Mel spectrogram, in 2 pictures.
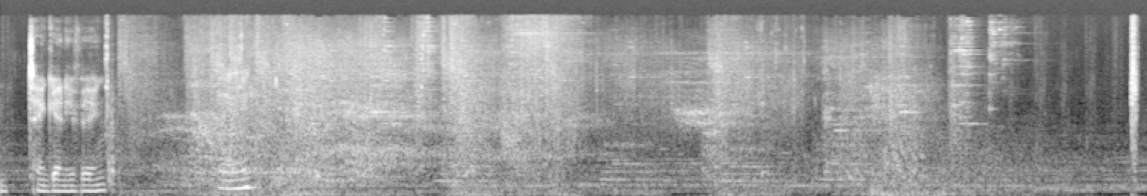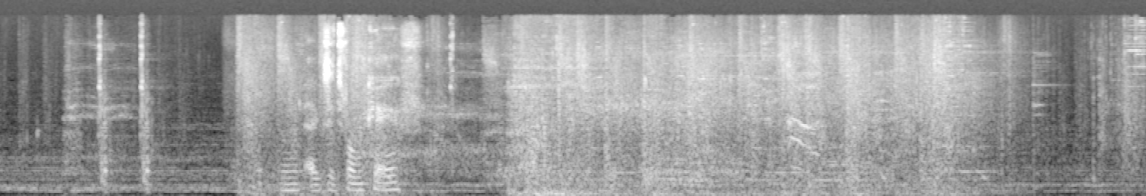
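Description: Game combat sounds clash and crackle with magic blasts.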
